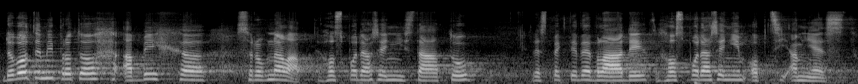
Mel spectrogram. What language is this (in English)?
Czech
